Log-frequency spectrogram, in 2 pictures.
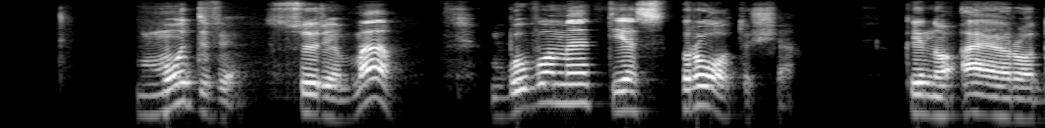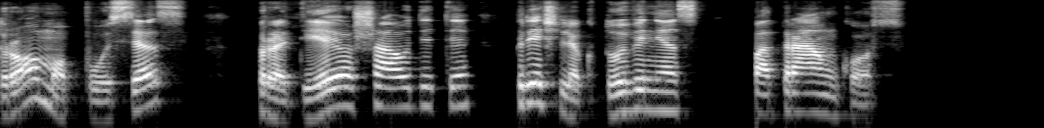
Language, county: Lithuanian, Kaunas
